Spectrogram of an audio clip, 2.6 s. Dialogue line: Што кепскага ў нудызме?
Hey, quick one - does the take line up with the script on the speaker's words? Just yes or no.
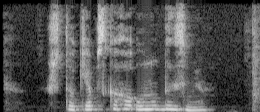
yes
